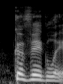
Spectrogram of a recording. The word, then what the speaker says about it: Gaviglio: Gavagiolo screamed, thank you, Gaviglio. Is it hard G? – Yeah. – Gaviglio. – Yeah. – So it's like how my family would say singer. Okay.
